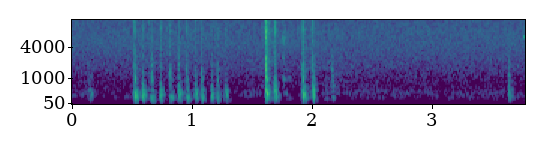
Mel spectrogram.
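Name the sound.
typing a record type name on a keyboard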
